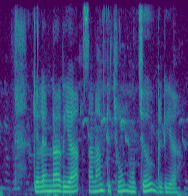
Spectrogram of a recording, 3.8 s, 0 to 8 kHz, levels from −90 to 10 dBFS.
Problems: constant background noise, background conversations at intervals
